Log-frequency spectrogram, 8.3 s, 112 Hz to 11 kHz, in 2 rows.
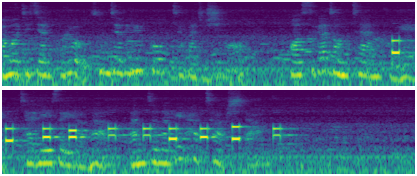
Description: DTMF, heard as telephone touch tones, dialled by hand, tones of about 70 ms, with room echo and the noise inside a bus. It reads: 2287005860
